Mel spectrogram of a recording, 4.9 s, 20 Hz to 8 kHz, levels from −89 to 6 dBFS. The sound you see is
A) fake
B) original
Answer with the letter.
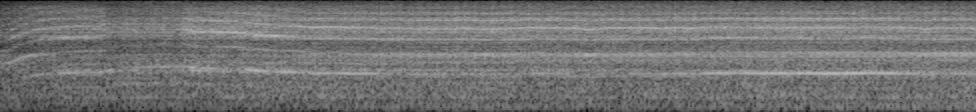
B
